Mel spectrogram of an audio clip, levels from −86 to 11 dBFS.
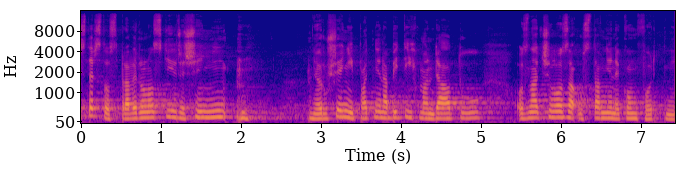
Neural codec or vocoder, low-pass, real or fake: none; 14.4 kHz; real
